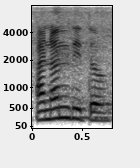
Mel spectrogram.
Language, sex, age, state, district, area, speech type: Odia, female, 18-30, Odisha, Boudh, rural, read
